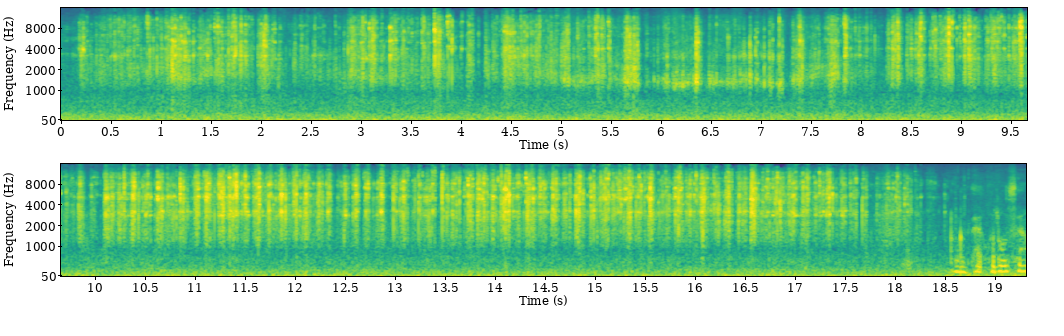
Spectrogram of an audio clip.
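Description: Plastic keycaps rattle and clack almost without pause as a keyboard is cleaned, small light clicks and jangles up close, growing denser toward the end, with a brief low thump at the very end.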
